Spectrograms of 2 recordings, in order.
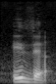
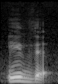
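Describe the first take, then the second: First: The final consonant bounces with a glottal release. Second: The same.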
